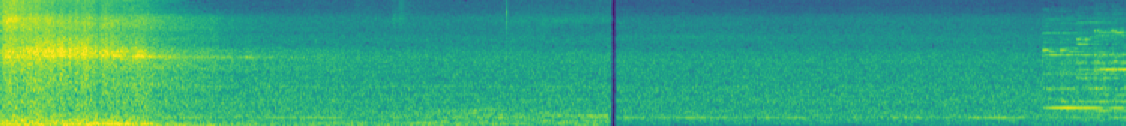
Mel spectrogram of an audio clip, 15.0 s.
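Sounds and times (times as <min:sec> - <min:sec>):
low rumble: 0:00.0 - 0:08.2
train equipment humming: 0:00.0 - 0:15.0.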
